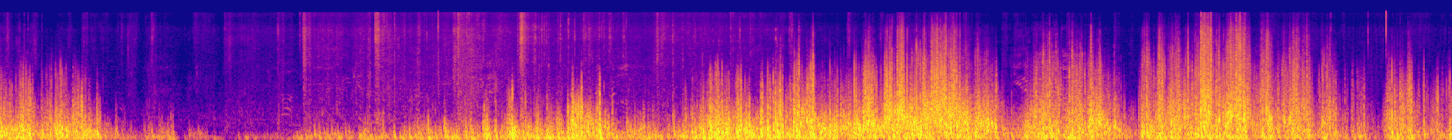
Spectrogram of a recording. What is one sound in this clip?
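Strong wind roars and buffets against a microphone outdoors.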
